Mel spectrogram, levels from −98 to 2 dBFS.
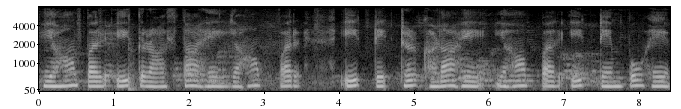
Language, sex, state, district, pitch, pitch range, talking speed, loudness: Hindi, female, Uttar Pradesh, Budaun, 180 Hz, 170-190 Hz, 115 wpm, -30 LUFS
